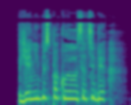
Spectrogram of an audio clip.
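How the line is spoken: Hurried. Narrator (Russian): торопливо добавила она

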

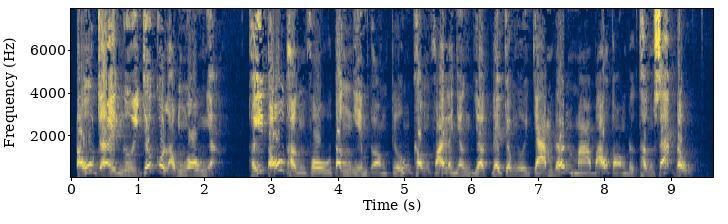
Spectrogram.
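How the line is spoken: Thunderous roar. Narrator (Vietnamese): Kình Ngạc tướng quân gầm lên như sấm động

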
